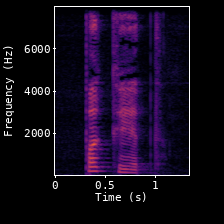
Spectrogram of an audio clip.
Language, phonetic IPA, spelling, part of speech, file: Ukrainian, [pɐˈkɛt], пакет, noun, Uk-пакет.ogg
- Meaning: 1. small bag, parcel 2. fragment of data sent over a network, packet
